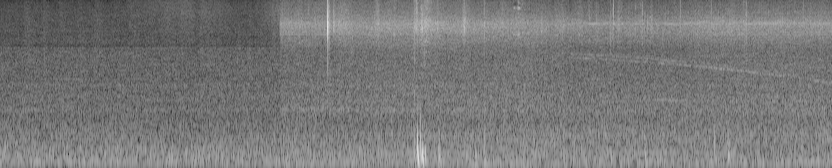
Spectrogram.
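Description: Street traffic, a steady low engine rumble, with one short thump about four seconds in.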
